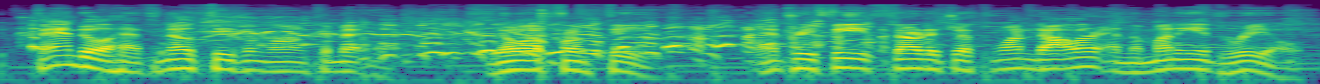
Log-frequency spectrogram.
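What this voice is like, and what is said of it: Radio DJ announcer voice. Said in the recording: “DJ voice”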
